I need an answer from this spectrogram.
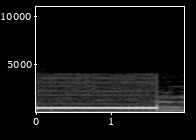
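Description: Telephone dial tone after a call is hung up: a steady, loud, unbroken tone holding for about one and a half seconds before cutting off abruptly, leaving fainter tones behind.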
